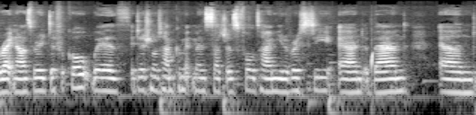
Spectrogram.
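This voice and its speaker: A woman talks at a moderate pace with a fairly low pitch and flat, monotone intonation. Noticeable background noise can be heard behind her. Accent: German. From Germany, Hamburg. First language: German. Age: 20s. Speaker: singer and content creator. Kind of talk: Q&A talk to camera.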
